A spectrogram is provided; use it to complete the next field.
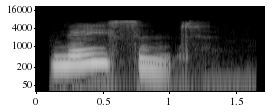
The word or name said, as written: naissant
